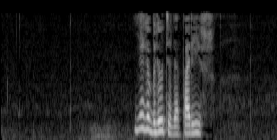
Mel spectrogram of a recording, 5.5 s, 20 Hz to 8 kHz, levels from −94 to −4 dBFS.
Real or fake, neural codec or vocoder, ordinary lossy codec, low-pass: fake; codec, 16 kHz, 4 kbps, FreqCodec, larger model; MP3, 24 kbps; 7.2 kHz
